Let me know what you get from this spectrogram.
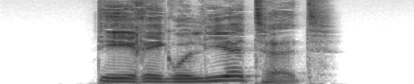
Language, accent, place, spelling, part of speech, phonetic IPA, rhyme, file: German, Germany, Berlin, dereguliertet, verb, [deʁeɡuˈliːɐ̯tət], -iːɐ̯tət, De-dereguliertet.ogg
- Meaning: inflection of deregulieren: 1. second-person plural preterite 2. second-person plural subjunctive II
